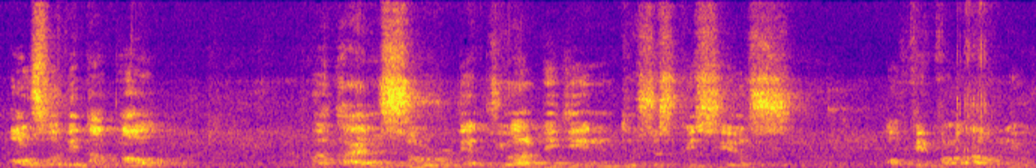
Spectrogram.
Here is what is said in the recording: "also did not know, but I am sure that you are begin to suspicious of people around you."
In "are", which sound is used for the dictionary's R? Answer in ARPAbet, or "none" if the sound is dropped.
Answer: L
